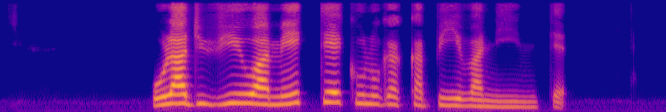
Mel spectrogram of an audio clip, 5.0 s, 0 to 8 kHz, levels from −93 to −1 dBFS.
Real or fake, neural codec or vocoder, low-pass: fake; codec, 24 kHz, 0.9 kbps, WavTokenizer, large speech release; 7.2 kHz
